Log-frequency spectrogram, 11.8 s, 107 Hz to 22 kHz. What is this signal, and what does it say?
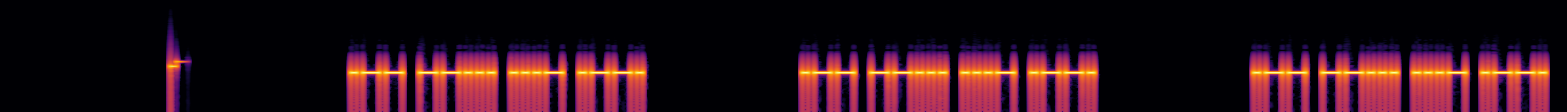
Morse code, heard as a keyed tone, about 28 wpm, 700 Hz. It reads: W7VP W7VP W7VP
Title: Easy Call Signs Repeated 3x - 28wpm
